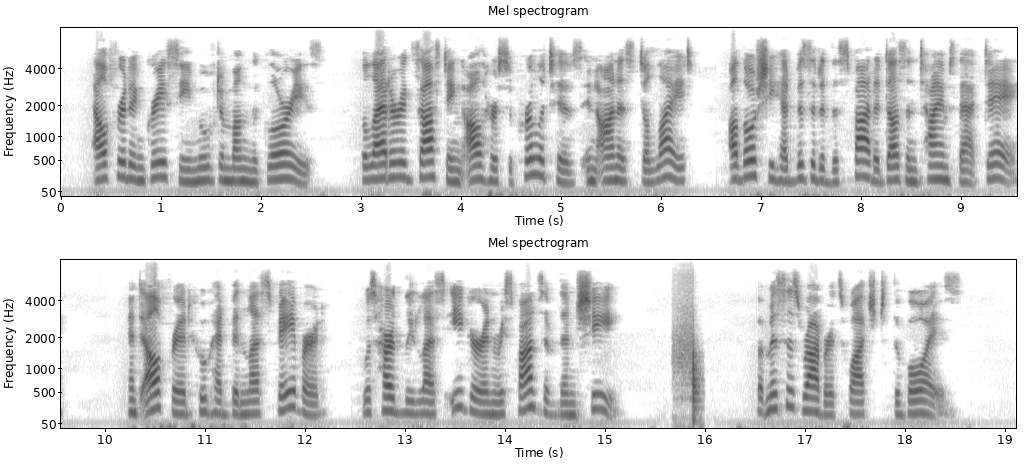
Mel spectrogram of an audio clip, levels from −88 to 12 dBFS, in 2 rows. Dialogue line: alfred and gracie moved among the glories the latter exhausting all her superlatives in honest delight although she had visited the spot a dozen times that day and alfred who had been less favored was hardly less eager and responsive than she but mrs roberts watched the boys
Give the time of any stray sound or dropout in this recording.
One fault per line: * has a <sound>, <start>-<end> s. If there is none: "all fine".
* has a thud, 15.7-16.0 s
